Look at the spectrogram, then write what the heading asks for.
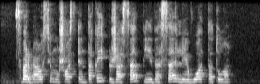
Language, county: Lithuanian, Vilnius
